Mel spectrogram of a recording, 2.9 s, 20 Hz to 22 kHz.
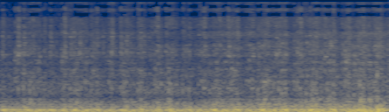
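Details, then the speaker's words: Dodge Dart after swapping a gummed-up Edelbrock carburetor for a 4150 double pumper; low steady burble at idle with even firing and no misses; idles much happier. "Hit the key on this bird. Fires right up. Listen to this thing. Idle so much happier."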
